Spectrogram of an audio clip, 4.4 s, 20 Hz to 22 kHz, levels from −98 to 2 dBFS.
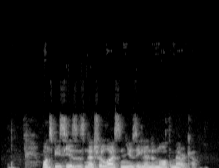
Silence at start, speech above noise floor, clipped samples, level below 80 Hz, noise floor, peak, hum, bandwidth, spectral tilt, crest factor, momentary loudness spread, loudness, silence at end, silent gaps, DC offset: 0.2 s; 26 dB; under 0.1%; -62 dBFS; -50 dBFS; -6 dBFS; none; 7.2 kHz; -6.5 dB/octave; 18 dB; 9 LU; -24 LUFS; 0.45 s; none; under 0.1%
